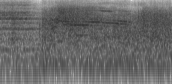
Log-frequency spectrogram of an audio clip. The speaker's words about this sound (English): Francois, Yin and his men flee, then dive for cover as the ammo hut explodes.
